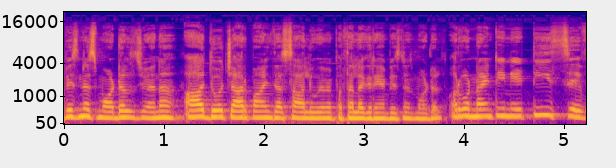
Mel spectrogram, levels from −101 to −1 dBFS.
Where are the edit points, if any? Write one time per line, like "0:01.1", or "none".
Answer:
none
